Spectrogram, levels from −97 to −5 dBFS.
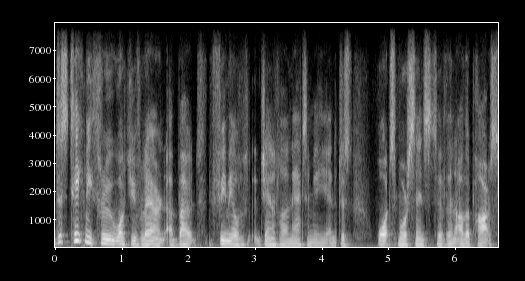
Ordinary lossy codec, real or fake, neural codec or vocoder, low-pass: Opus, 16 kbps; real; none; 7.2 kHz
